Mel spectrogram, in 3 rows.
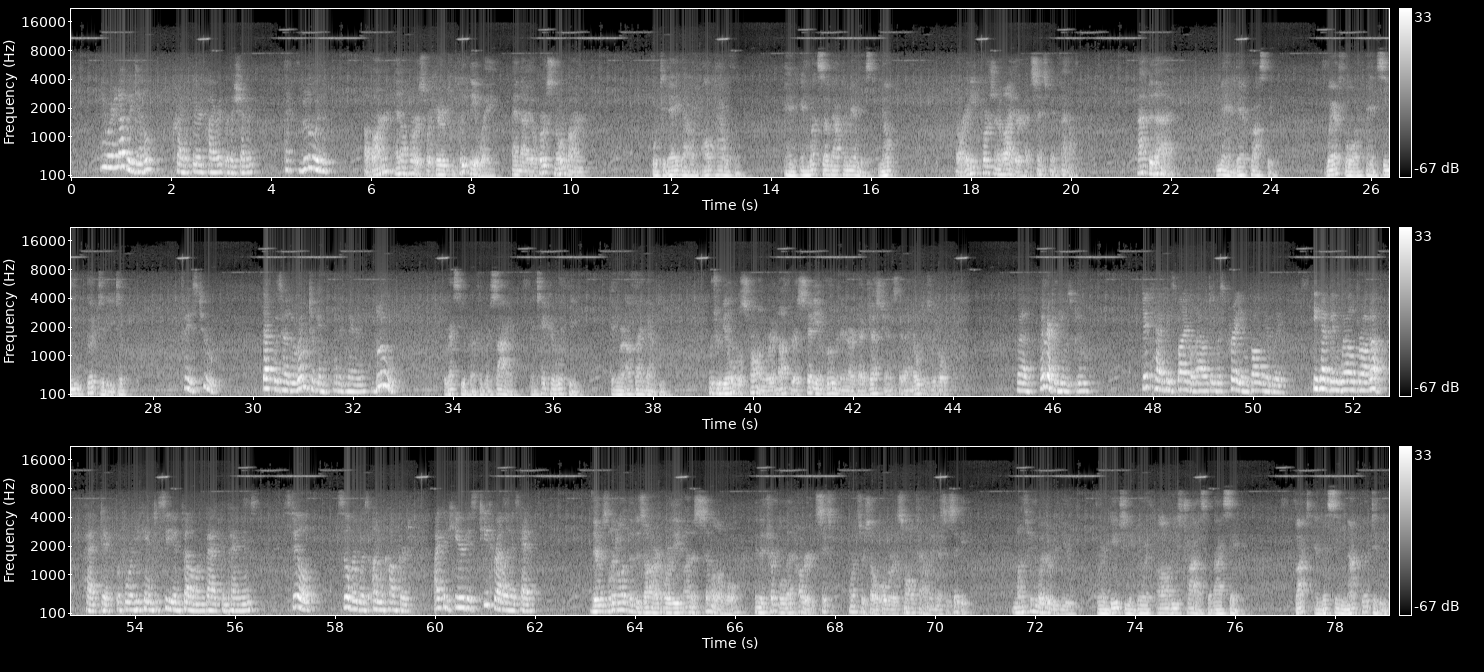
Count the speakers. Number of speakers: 3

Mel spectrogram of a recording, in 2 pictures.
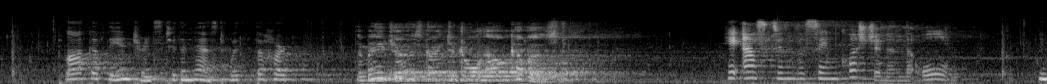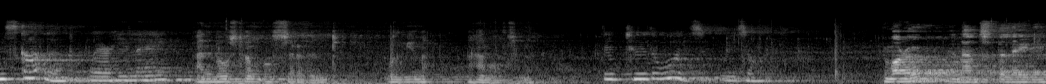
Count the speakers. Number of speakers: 5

